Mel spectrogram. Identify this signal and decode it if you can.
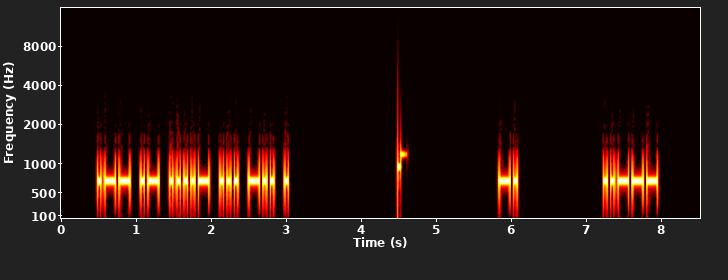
Morse code, heard as a keyed tone, about 25 wpm, spaced as for 17 wpm, 700 Hz. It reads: WA4SDE N2
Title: USA Call Signs - 8x Character Spacing - 25wpm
